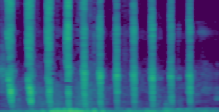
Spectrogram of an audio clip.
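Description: A quick, even run of short sharp clicks, about eight a second, with a low rumble around the middle.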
